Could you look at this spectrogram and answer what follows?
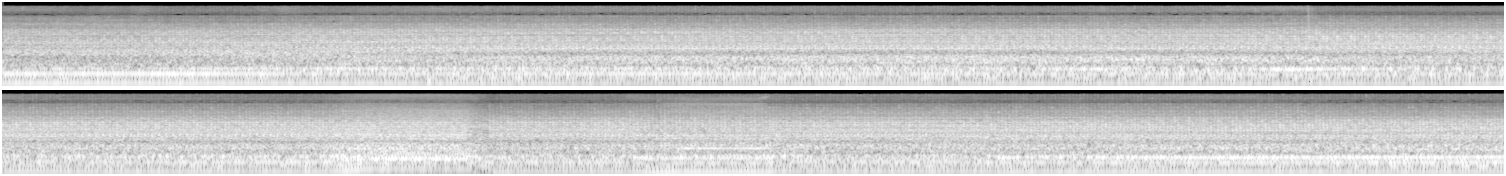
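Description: Escorts Digmax II backhoe loader's diesel engine running steadily as the machine moves about, its note shifting briefly about two-thirds of the way through.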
